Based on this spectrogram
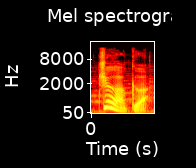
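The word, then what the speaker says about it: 这个: this in Chinese is J J all right fourth tone and neutral right that's right okay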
